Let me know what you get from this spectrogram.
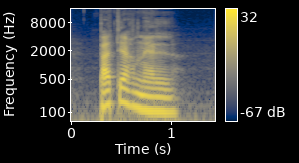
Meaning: paternal
- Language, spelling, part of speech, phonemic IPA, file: French, paternel, adjective, /pa.tɛʁ.nɛl/, Fr-paternel.ogg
